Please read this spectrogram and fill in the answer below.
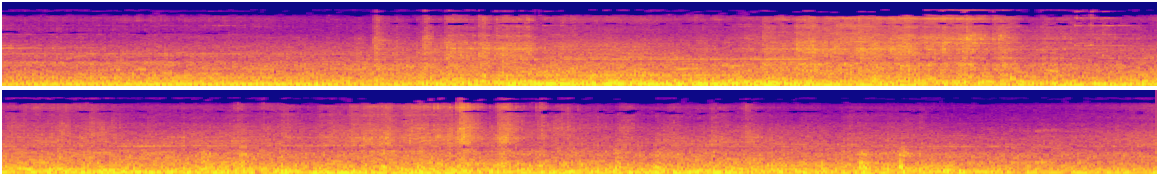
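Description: Tram passing on street rails: a loud, steady rumble with wheel-on-rail clatter, swelling about two to five seconds in and again around eight seconds.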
